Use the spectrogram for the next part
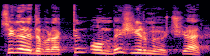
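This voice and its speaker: A man's voice: high-pitched, lively intonation, fairly quick, noisy background. A man giving a stage talk in a chatty, joking way, often putting questions to the audience. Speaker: medical professor giving a talk. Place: large hall on stage. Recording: reverberant hall.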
